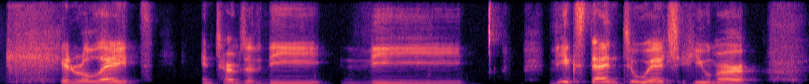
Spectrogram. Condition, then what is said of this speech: Stuttering. I stutter in 6 of them, which, if you think about it, it really means I get to test people's patience internationally, guys.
